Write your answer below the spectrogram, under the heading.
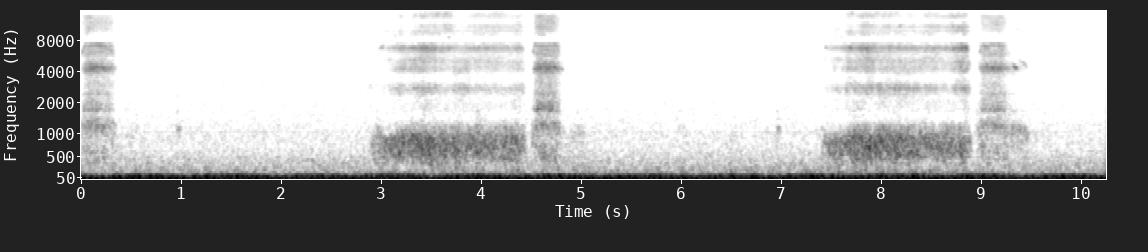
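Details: Maria, an elderly 14-year-old fawn female pug in Japan, recorded 22 September 2024, giving two long, wheezy, snoring breaths about four to five seconds apart, each ending in a brief sharper snort.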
